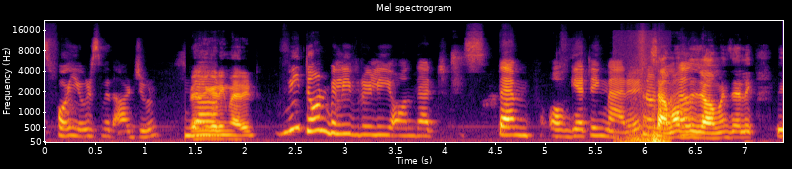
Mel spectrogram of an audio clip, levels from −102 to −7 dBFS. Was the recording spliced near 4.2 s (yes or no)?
no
